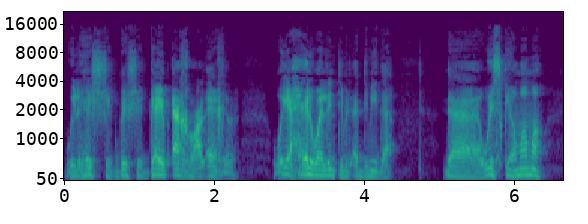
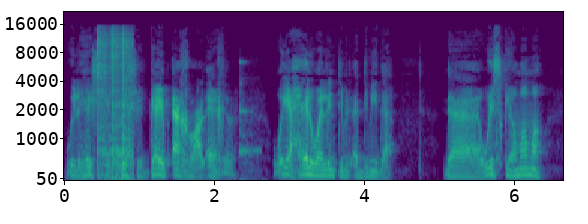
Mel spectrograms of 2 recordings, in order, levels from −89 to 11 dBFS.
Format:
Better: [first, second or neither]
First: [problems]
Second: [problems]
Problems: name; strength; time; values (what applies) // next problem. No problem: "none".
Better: first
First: none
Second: keyboard typing; loud; at 0.5 s; peak 2 dB above the speech // doorbell; faint; at 2.5 s; peak 15 dB below the speech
